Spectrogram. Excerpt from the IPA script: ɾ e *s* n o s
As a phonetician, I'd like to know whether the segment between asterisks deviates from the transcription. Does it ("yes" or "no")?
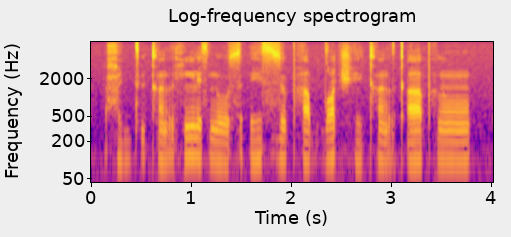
no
